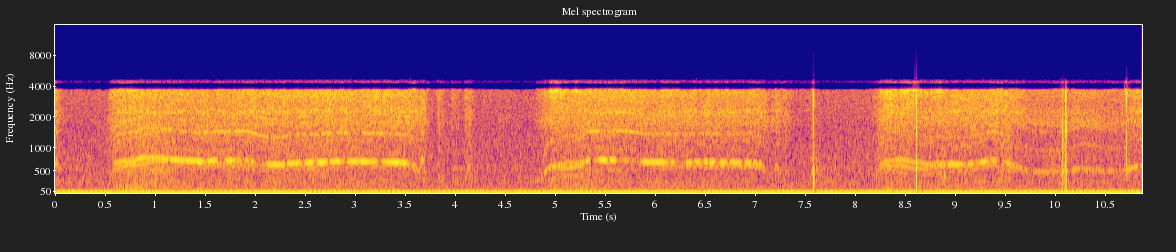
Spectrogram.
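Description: FPV quadcopter's brushless motors and propellers whining through the onboard camera's microphone over a steady rush of wind. The pitch rises and falls with the throttle and drops away twice, near the start and about four seconds in. A couple of sharp clicks come near the end.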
